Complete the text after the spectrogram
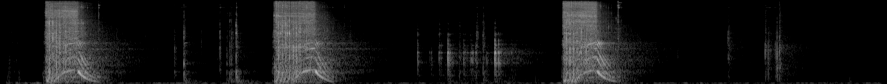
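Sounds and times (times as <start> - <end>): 
impact wrench screw sequence: 0.5 - 1.3, 2.2 - 3.7, 5.6 - 6.5.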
